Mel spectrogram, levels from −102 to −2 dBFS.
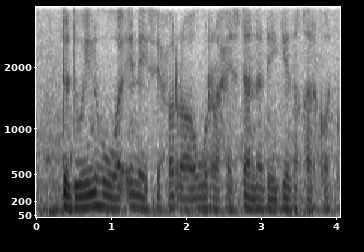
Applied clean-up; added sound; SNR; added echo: none; none; none; none.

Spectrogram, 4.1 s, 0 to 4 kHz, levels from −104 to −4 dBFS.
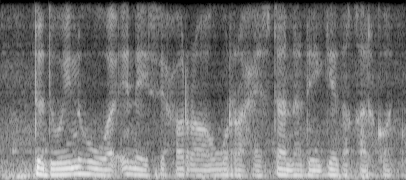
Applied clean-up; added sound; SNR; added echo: none; none; none; reverberation time 1.0 s.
